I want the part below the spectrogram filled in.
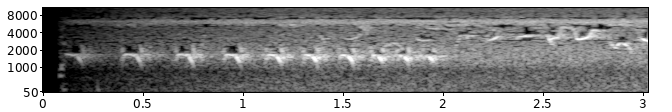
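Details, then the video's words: Wing-barred seedeater, known locally as coleiro-do-norte or papa-capim, singing: a rapid series of short repeated notes, about three per second, followed by higher, thinner twittering phrases over a steady high-pitched insect-like hiss. "Canto de Pássaros - Coleiro-do-Norte (papa-capim)"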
